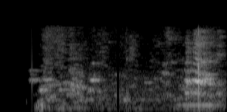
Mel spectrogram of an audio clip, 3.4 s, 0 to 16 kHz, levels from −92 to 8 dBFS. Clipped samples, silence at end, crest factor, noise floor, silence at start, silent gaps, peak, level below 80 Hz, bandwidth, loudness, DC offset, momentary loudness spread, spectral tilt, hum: under 0.1%; 0 s; 24 dB; -60 dBFS; 0.45 s; none; -16 dBFS; -70 dBFS; 7.4 kHz; -37 LUFS; under 0.1%; 27 LU; -1.5 dB/octave; none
